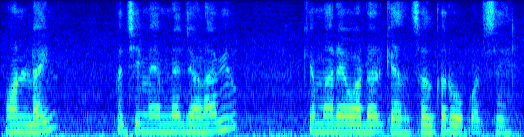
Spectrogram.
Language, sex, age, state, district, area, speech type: Gujarati, male, 18-30, Gujarat, Anand, urban, spontaneous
